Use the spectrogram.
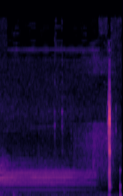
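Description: A single sheep bleats on a video game sheep farm, a sustained wavering call standing out clearly, followed by a couple of short clicks near the end.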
